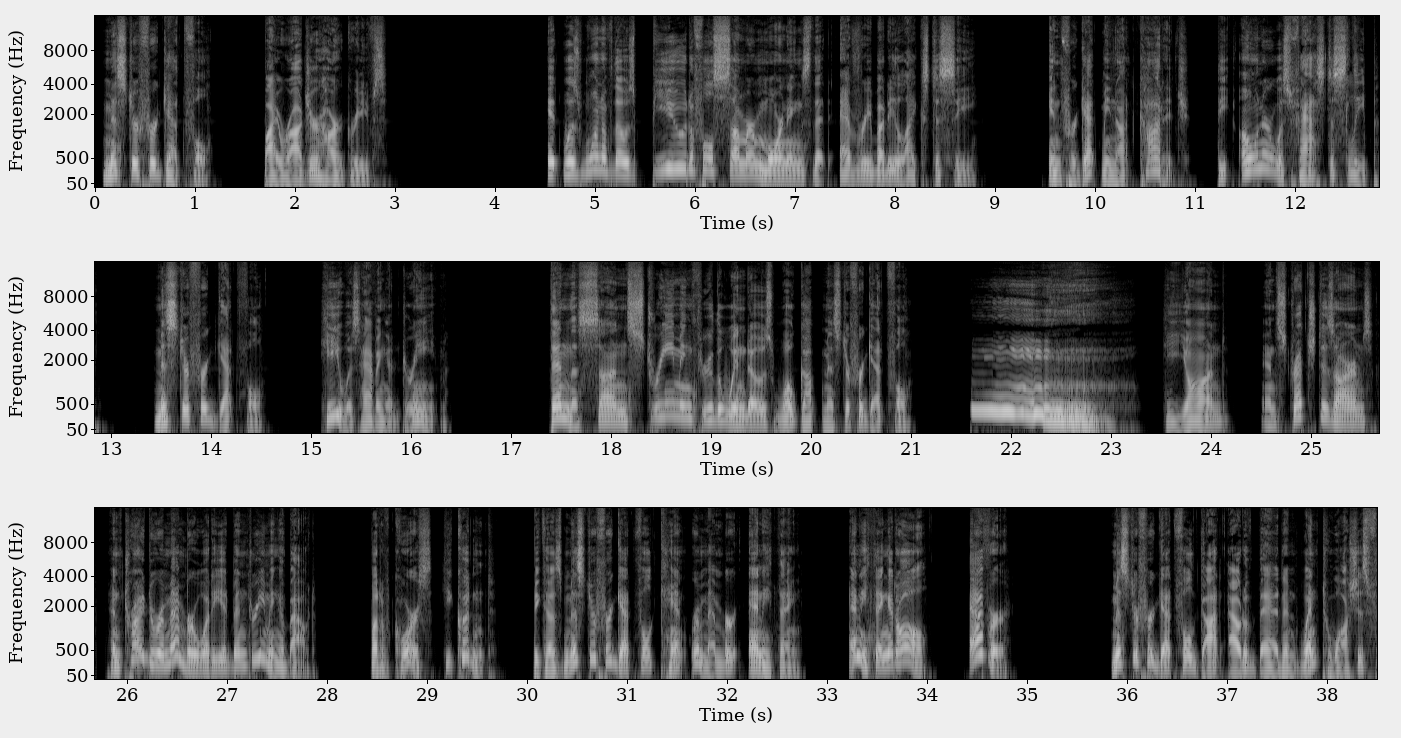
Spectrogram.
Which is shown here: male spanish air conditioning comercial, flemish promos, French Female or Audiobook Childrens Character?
Audiobook Childrens Character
